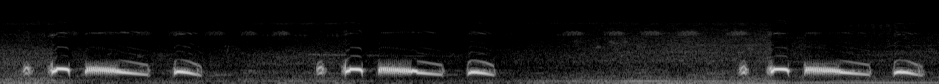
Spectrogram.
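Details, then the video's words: Lure call of a spotted dove for drawing in wild birds: the same four-part coo repeated three times with pauses. A short note and clipped coo lead to a long sliding coo and a short downward coo, with light background chirping. "Chim cu gáy gọi hay kích bổi nhanh nổi"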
